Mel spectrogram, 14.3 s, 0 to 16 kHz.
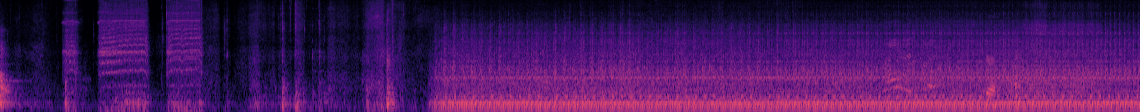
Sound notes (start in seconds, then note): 5.7 engine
